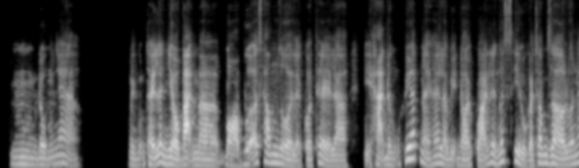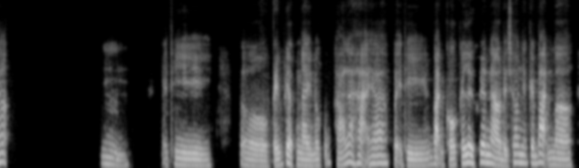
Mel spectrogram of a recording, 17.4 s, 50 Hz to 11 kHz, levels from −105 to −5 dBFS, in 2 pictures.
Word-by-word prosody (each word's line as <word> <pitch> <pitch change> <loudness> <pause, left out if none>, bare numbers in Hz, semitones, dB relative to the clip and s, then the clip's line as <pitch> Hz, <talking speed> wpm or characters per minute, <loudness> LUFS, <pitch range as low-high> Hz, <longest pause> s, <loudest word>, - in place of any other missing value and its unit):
Ừm. 135 -2 -6
Đúng 125 +2 -3
nha! 150 -8 -4 0.8
Mình 120 -2 -7
cũng 125 +1 -8
thấy 120 - +4
là 175 - +4
nhiều 135 -6 +5
bạn 120 0 +9
mà 115 -2 +1
bỏ 105 - +3
bữa 135 +5 +2
xong 165 -2 +1
rồi 120 -7 +2
lại - - -3
có 115 - -2
thể 105 - +1
là 105 0 -1 0.3
bị - - -7
hạ - - +5
đường 125 -2 -4
huyết 235 +1 +4
này 120 -11 -2
hay 150 +5 -3
là 120 - 0
bị 120 - -5
đói 115 -1 -1
quá 105 -1 +3
rồi 170 +1 -1
ngất 185 +3 0
xỉu 195 - +1
cả - - +1
trong 155 -1 +1
giờ 145 -6 +5
luôn 135 +3 -1
á. 175 +2 -4 1.4
Ừm. 125 -6 -11 0.5
Vậy - - -13
thì, 115 -3 -5 0.4
ờ, - - -8 0.4
cái 110 - -1
việc - - +2
này 110 -2 -3
nó 110 +1 -5
cũng 115 - -12
khá 125 -5 -7
là 170 +1 -3
hại 155 -1 -3
ha? 150 +1 -4
Vậy - - -5
thì 110 -1 -5
bạn 120 - 0
có 120 +1 -2
cái 145 +5 -3
lời 160 -3 +2
khuyên 170 -2 0
nào 125 -6 +1
để 105 -2 -4
cho 165 +10 -6
những 160 -2 -4
bạn 125 -8 0
mà 115 -1 -2
125 Hz, 215 wpm, -29 LUFS, 115-155 Hz, 1.4 s, bạn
